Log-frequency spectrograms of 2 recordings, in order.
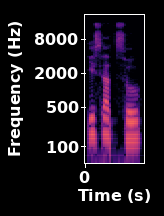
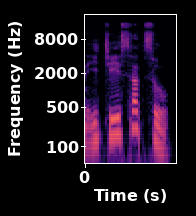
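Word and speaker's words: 一冊: Beberapa angka mengalami perubahan pengucapan agar lebih mudah diucapkan seperti Isatsu bukan Ichi Satsu.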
